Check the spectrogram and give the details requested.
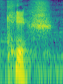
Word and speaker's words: Kiss: Daniel kiss himself um is that because it's Hungarian the two s's is is is like an S and a h so it's Kish um I was told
